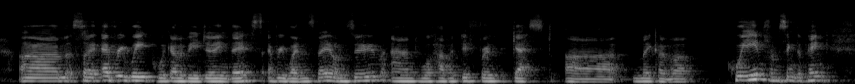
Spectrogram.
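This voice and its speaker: The man's voice is somewhat breathy and fairly high in pitch. He speaks at a moderate pace with fairly even intonation. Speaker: drag host. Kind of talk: casual online show hosting. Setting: video call.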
